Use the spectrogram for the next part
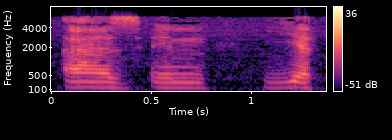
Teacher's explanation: the sound Y is also voiced palatal as in yet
